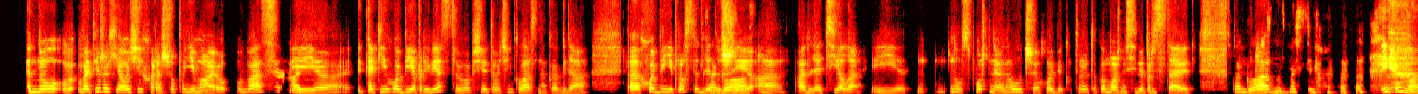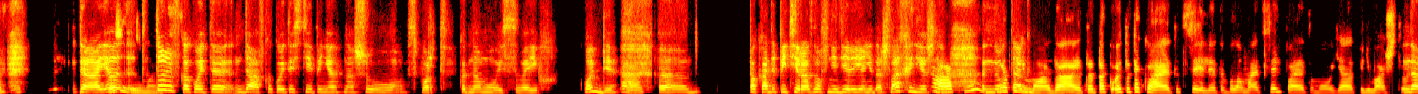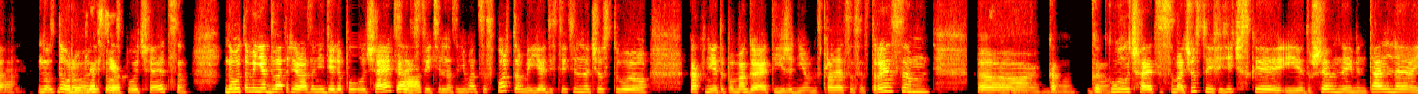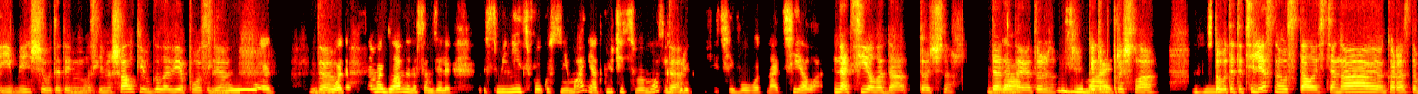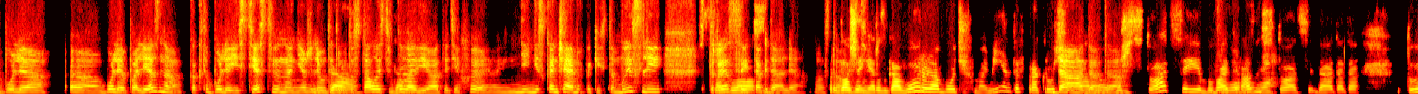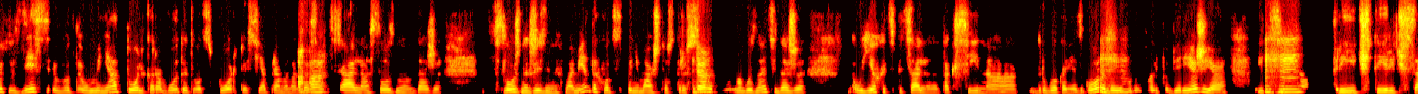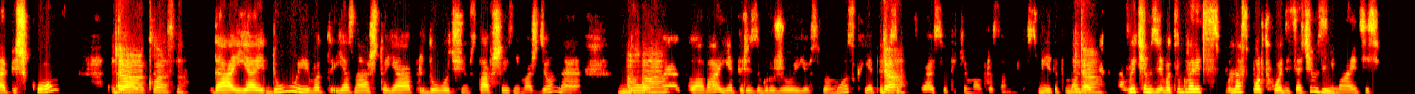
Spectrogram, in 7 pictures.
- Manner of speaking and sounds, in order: other background noise; tapping; laugh; chuckle
- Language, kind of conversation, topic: Russian, unstructured, Как хобби помогает тебе справляться со стрессом?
